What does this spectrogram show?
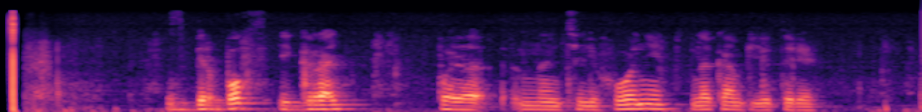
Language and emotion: Russian, neutral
